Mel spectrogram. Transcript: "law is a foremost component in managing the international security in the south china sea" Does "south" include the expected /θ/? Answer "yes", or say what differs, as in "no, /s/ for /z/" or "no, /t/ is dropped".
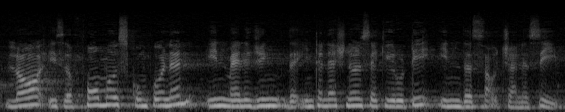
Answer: no, /t/ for /θ/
